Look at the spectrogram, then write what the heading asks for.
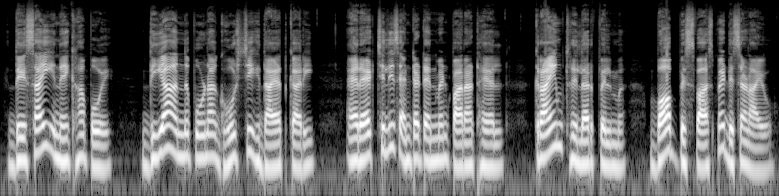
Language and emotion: Sindhi, neutral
